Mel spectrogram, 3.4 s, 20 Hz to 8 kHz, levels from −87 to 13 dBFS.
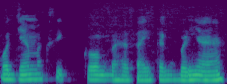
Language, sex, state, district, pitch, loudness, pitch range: Rajasthani, male, Rajasthan, Churu, 125 Hz, -29 LUFS, 120-130 Hz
